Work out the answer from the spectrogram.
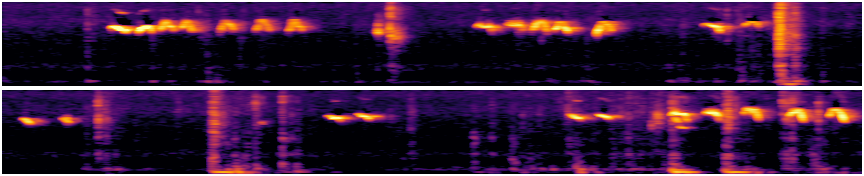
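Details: Group of eight day-old Light Sussex chicks hatched in an incubator, lively in a cardboard box; runs of high rapid peeps and trilled chirps repeating, with sharp pecking clicks and dull knocks, steady faint hum behind.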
